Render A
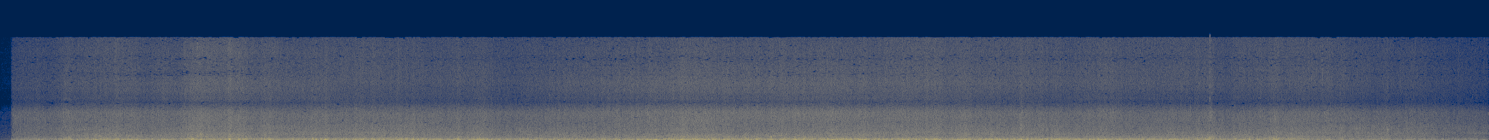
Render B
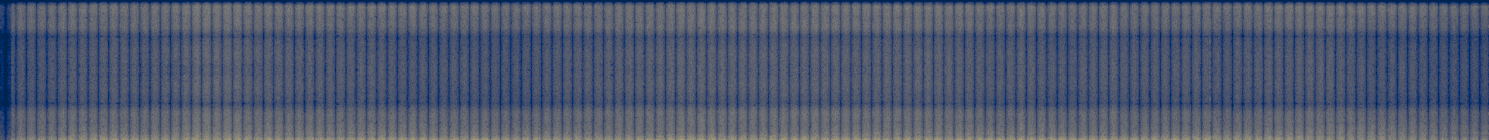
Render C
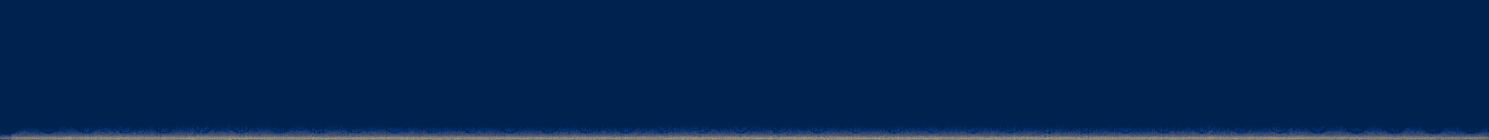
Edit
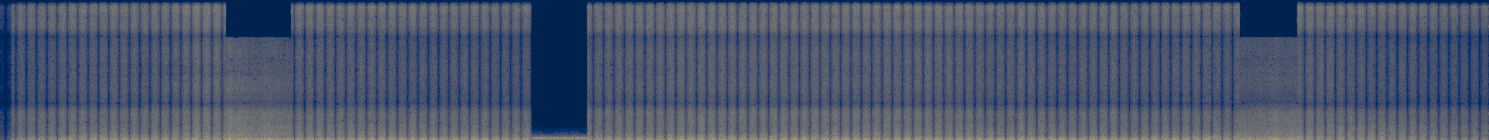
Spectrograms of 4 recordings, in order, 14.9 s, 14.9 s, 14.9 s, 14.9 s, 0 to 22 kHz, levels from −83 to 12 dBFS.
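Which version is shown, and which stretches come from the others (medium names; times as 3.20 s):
B
2.25–2.91 s: from A
5.31–5.87 s: from C
12.39–12.97 s: from A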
